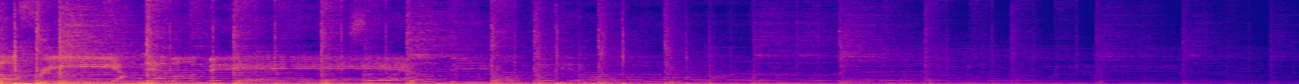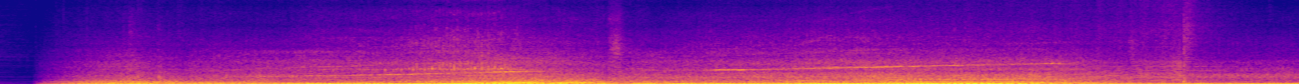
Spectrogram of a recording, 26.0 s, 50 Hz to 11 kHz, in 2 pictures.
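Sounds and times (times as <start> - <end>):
rising siren whine: 13.4 - 24.7
fire engine rumbling: 13.4 - 25.9.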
